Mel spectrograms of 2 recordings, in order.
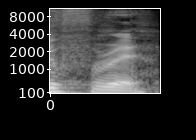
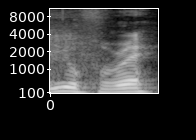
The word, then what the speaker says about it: Jufure: Eller nej, du sa det helt rätt. Jufure. – Jufure. – Jufure. Ja, oh, det är svenska. Mina svenska kompisar brukar säga Jufure. Ja, but nej, you gotta say it right.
